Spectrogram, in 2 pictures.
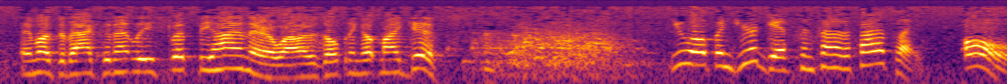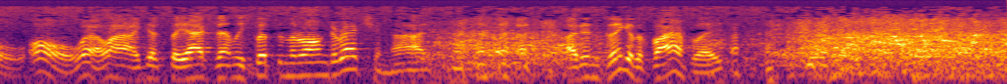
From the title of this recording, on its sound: Very Poor Volume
